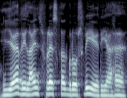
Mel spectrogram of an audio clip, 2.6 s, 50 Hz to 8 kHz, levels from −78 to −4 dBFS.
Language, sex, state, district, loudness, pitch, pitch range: Hindi, male, Jharkhand, Palamu, -14 LUFS, 165 Hz, 145-175 Hz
